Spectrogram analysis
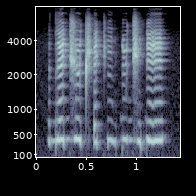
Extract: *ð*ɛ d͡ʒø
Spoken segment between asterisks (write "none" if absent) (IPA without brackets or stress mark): d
